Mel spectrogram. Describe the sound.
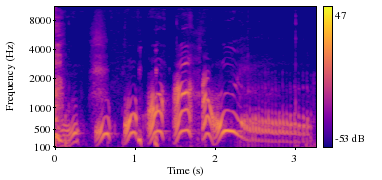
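Owl hooting: a loud, rhythmic run of rounded, arching hoots ends in a long, drawn-out hoot that wavers and trails off, with no other sounds.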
